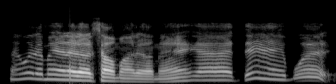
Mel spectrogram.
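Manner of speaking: high, rapid Florida slang; home-area Florida talk. Shown as a demonstration. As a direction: rattle it off like a Florida local. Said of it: "my area".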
